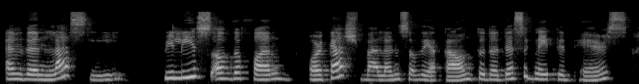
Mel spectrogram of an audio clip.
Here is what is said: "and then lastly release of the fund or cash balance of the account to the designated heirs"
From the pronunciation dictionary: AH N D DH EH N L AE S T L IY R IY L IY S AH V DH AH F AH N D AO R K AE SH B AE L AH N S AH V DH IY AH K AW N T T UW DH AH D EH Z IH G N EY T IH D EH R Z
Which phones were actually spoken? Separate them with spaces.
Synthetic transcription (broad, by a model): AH N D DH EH N L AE S T L IY R IY L IY S AH V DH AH F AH N D AO R K AE SH B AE L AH N S AH V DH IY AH K AW N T T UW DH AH D EH S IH G N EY T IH D EH R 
